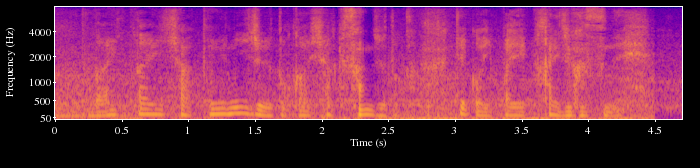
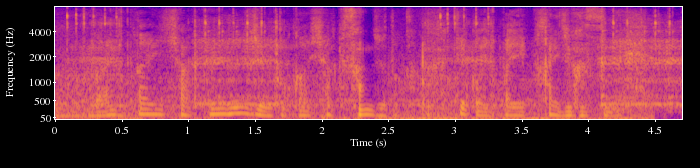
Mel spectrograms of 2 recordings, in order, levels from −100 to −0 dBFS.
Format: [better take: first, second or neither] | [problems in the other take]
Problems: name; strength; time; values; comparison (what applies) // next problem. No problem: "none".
first | background sound (Telephone); 5 dB below the speech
